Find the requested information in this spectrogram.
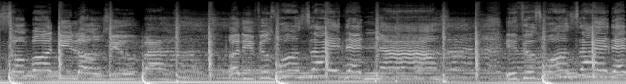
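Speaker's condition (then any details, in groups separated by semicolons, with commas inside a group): No condition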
